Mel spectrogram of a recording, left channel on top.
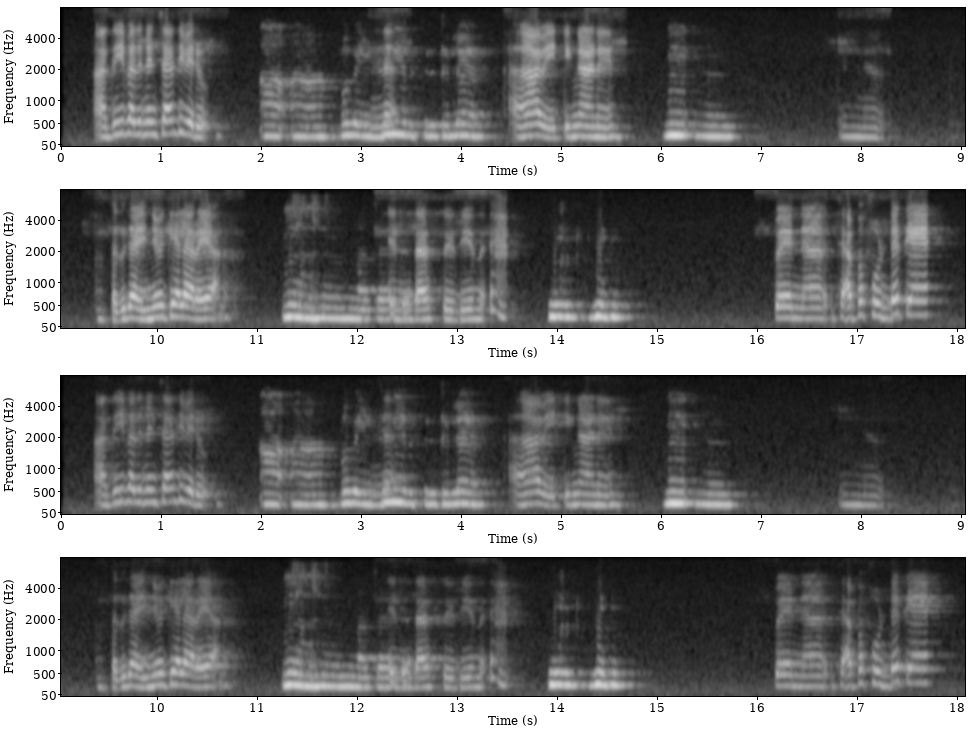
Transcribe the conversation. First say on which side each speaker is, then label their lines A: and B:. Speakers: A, on the left; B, in the centre.
A: അത് ഈ പതിനഞ്ചാം തീയതി വരും
B: ആഹ് ആഹ് അപ്പൊ വെയിറ്റിങ്ങാ
A: ഇന്ന്
B: റിസൾട്ട് ഇല്ലേ
A: ആഹ് വെയിറ്റിങ്ങാണ്
B: ഉം ഉം
A: പിന്ന അപ്പത് കയിഞ്ഞൊക്ക്യാലറിയാം
B: ഉം ഉം അതെ അതെ
A: എന്താ സ്ഥിതീന്ന്
B: ഉം
A: പിന്ന ചപ്പൊ ഫുഡൊക്കെ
